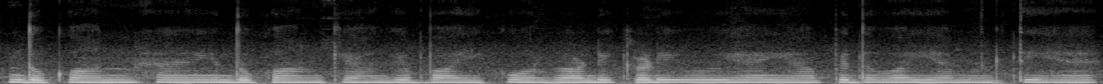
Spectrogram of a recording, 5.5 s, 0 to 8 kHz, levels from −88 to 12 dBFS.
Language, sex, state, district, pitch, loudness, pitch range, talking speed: Hindi, female, Haryana, Rohtak, 205 Hz, -16 LUFS, 205-210 Hz, 175 wpm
